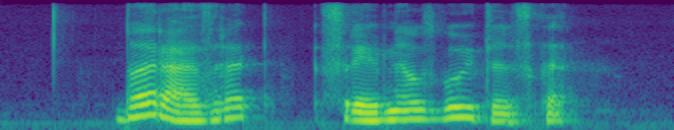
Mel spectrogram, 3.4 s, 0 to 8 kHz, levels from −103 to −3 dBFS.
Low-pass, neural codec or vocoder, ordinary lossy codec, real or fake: 7.2 kHz; codec, 44.1 kHz, 2.6 kbps, SNAC; none; fake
